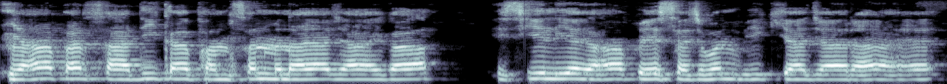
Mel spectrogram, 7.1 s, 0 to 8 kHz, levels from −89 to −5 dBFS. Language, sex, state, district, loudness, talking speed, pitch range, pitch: Hindi, male, Bihar, Darbhanga, -12 LUFS, 135 wpm, 175-185 Hz, 180 Hz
